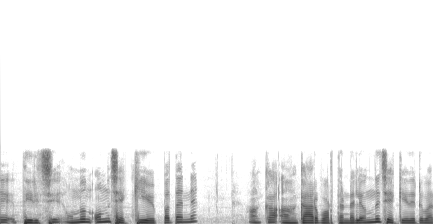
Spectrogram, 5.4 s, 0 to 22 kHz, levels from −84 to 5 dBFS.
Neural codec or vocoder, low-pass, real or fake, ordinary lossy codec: none; 7.2 kHz; real; none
